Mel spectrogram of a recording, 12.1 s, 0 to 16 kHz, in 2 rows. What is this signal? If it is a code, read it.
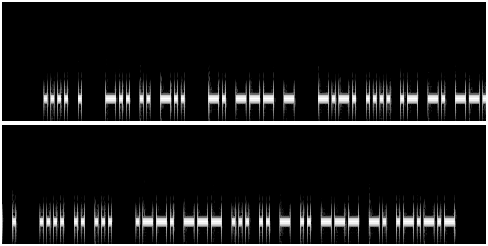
Morse code, heard as a keyed tone, about 28 wpm, 700 Hz. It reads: HE DID NOT CHANGE HIS POSITION.
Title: Sentences from Top 1000 Words - Review Part 1 - 28wpm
